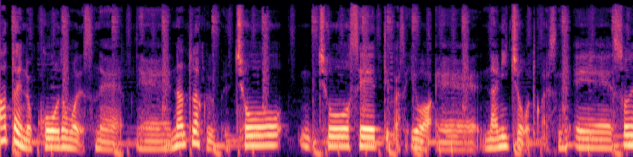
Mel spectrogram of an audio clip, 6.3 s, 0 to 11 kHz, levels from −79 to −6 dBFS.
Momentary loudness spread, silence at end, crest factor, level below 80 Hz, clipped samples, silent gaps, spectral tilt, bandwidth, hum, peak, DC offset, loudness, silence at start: 9 LU; 0 s; 16 dB; -38 dBFS; under 0.1%; none; -6 dB/octave; 10.5 kHz; none; 0 dBFS; under 0.1%; -17 LUFS; 0 s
